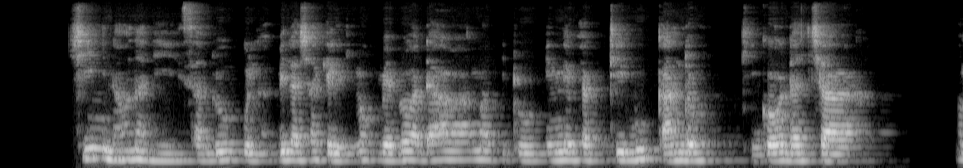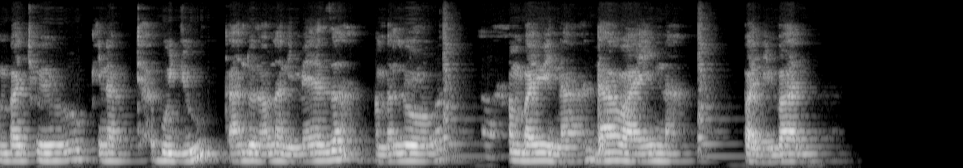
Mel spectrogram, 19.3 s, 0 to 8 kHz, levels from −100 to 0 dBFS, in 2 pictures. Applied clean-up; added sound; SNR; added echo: neural separator model SepFormer DNS4.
